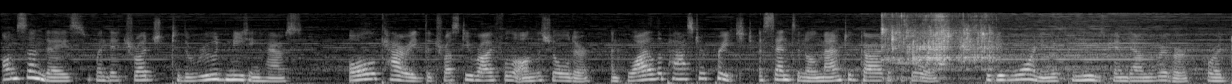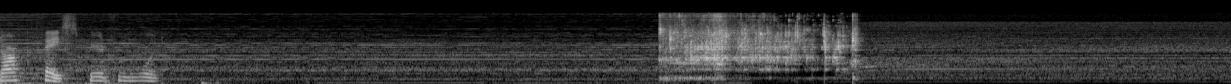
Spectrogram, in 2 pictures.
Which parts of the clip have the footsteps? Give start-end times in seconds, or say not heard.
not heard.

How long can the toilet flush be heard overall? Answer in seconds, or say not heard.
3 s.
